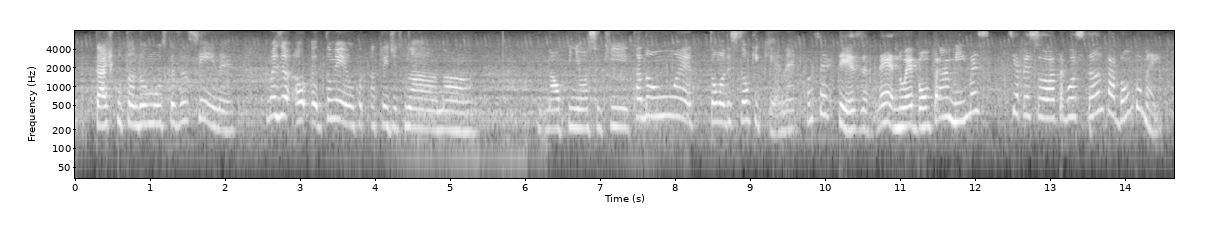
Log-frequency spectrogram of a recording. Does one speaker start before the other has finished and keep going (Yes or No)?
No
